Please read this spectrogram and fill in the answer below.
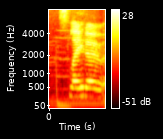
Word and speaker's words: Slaydo: slaydo let's action that slaydo as in rhymes with play-doh yes they should make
